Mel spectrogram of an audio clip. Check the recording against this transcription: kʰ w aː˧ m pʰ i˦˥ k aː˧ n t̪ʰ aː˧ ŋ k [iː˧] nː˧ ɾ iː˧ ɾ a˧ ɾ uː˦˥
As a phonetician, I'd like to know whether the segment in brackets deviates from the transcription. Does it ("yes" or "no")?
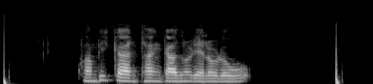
yes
